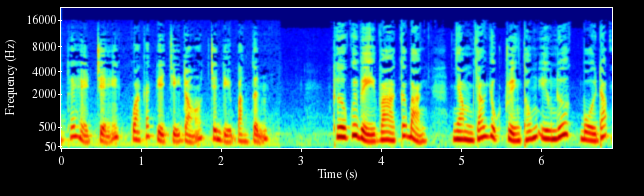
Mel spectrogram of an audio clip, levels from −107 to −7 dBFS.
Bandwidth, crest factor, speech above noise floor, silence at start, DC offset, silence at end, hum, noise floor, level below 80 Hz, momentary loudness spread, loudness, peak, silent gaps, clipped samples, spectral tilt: 14 kHz; 16 dB; 35 dB; 0 s; under 0.1%; 0.05 s; none; -52 dBFS; -58 dBFS; 8 LU; -18 LUFS; -2 dBFS; none; under 0.1%; -7 dB/octave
